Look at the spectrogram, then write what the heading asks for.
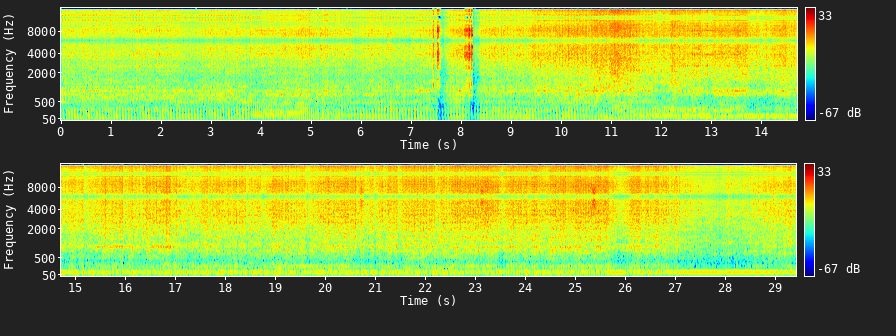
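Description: Dirt bike engine running, its pitch falling away about four seconds in as the engine eases off, then settling into a steady idle. The sound cuts out twice briefly a little before eight seconds.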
